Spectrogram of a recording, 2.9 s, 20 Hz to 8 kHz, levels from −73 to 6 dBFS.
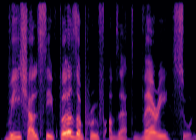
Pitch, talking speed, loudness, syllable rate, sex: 140 Hz, 185 wpm, -19 LUFS, 4.3 syllables/s, male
